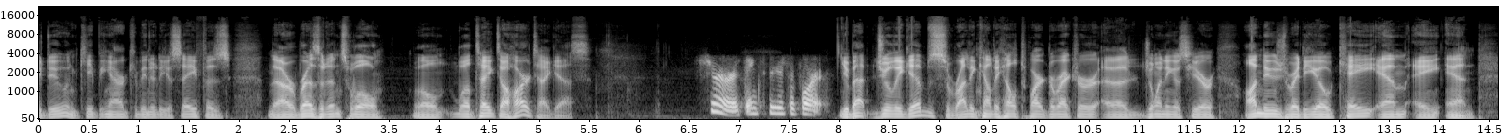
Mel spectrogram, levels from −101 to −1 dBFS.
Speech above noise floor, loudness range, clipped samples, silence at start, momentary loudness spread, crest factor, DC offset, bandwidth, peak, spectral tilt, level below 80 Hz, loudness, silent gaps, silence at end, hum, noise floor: 39 dB; 4 LU; under 0.1%; 0 s; 10 LU; 20 dB; under 0.1%; 12.5 kHz; -2 dBFS; -5.5 dB/octave; -38 dBFS; -21 LUFS; none; 0.05 s; none; -61 dBFS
